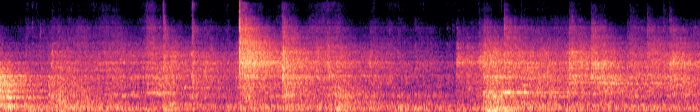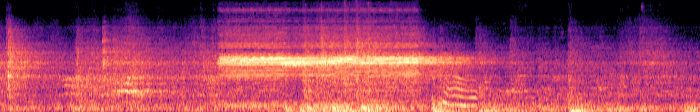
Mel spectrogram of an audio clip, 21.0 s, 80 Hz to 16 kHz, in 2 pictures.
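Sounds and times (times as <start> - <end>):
steady rink noise: 0.0 - 21.0
hockey play thuds and knocks: 2.4 - 5.8, 6.8 - 12.3, 14.8 - 18.3, 18.9 - 21.0.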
